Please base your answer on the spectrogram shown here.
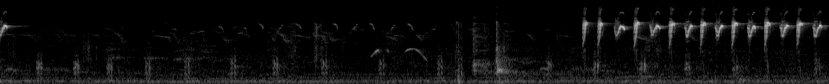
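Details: Van Hasselt's sunbird (kolibri wulung) singing loudly in the narung style: after several quiet seconds of faint, scattered notes, a fast run of sharp, high chips begins, repeated about three times a second until the end.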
